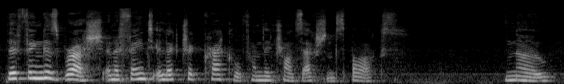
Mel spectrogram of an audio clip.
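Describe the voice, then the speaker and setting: A woman's voice: a little high, expressive, normal speed, a little mellow, husky. A woman reading a literary short story aloud at an event, in the narrator's voice. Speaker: author reading own story.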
